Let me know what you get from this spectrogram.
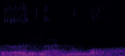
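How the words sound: It is said slowly, softly and briefly. The dying person is invited to follow along. The speaker calls it right. "dengan pelan, dengan lembut, pendek"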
